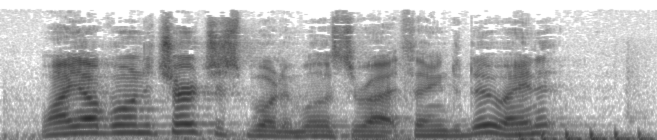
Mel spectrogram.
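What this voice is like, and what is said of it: Exaggerated Southern accent. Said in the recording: “This is my Southern accent, in addition to my existing Southern accent. ... That was a little too much”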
